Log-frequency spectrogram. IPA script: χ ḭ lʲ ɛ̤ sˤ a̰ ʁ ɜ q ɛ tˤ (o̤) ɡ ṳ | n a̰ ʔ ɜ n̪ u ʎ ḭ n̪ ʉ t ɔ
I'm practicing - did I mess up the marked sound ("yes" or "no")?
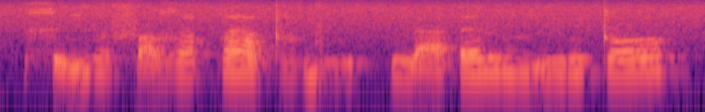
yes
